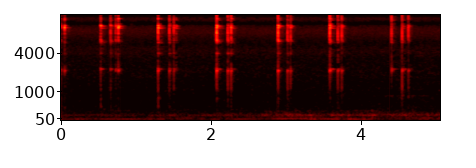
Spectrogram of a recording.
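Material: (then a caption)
Ceramic. Long painted nails tap an empty, hollow white ceramic mug with a pink handle, held by its handle. About fourteen short, bright clicks and clinks fall in loose, irregular clusters over a quiet low hum. Each tap fades almost instantly.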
